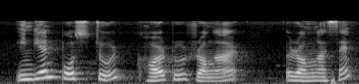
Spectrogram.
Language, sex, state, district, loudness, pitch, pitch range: Assamese, female, Assam, Kamrup Metropolitan, -17 LUFS, 215 Hz, 175-245 Hz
